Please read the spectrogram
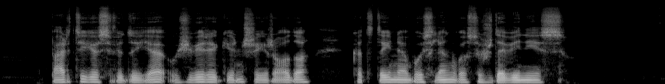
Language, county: Lithuanian, Vilnius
